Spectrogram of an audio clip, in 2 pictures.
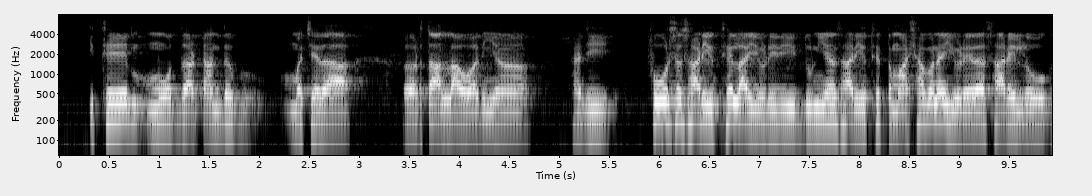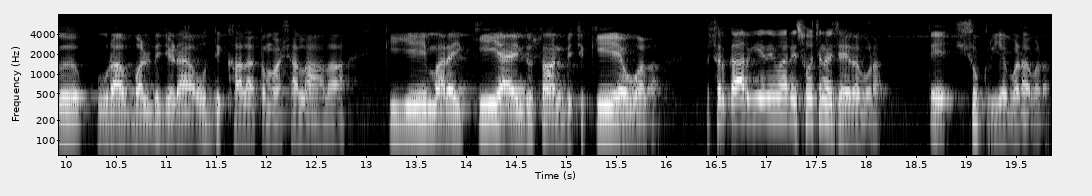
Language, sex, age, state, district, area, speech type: Dogri, male, 30-45, Jammu and Kashmir, Samba, rural, spontaneous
